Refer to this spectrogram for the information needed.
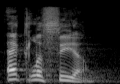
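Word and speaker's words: ekklesia (ἐκκλησία): And whenever you run across the word church in your New Testament, it's a translation of a Greek word that reads like this, ekklesia. Ekklesia, four syllables, okay?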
